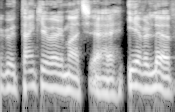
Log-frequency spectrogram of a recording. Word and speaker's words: Ewerlöf: Ewerlöf is the last name, how it's pronounced. Okay, yeah, it's for Germans, kind of you read Ewerlöf.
